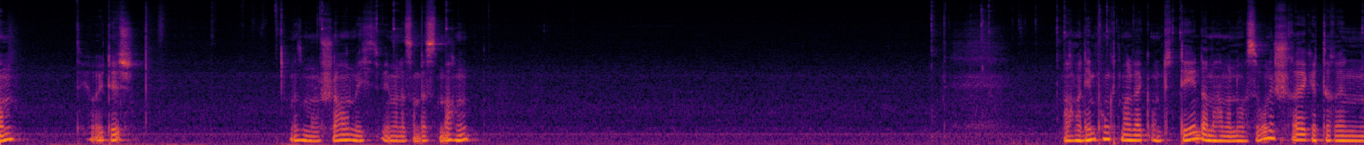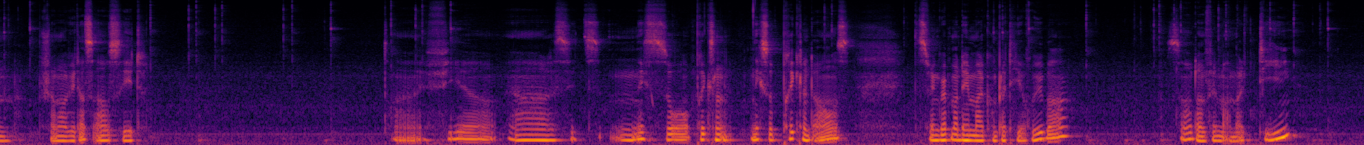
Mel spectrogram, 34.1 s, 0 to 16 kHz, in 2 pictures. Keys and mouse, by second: 4.1-4.7 drag, 4.9 shift+middle drag, 5.6-11.7 middle drag, 12.7 g, 12.9 g, 13.9 g, 14.1 g, 14.7 drag, 16.0 a, 16.4 a, 16.7 q, 17.2 a, 17.4-18.4 middle drag, 18.4-19.0 drag, 21.2-22.3 middle drag, 22.3 shift+click, 22.4 shift+middle click, 22.4 f, 22.5 a, 22.7-25.0 middle drag, 25.0 ctrl+click, 25.0 ctrl+right click, 25.5 ctrl+z, 27.0 a, 28.6 g, 29.5 ctrl+click, 29.9-30.7 drag, 30.7 a, 31.1 a, 31.3 q, 32.6 f, 32.6 a, 33.0-33.3 drag, 33.5 Tab, 33.6-34.1 middle drag.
